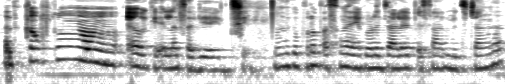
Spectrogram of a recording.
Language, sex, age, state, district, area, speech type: Tamil, female, 18-30, Tamil Nadu, Thanjavur, rural, spontaneous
